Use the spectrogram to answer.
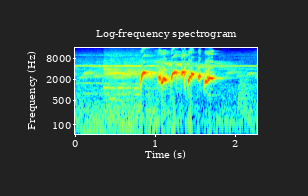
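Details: Red-whiskered bulbul giving a 'double' song of the fik-jik-fok style, used to teach young birds to copy. One quick phrase of about six bright, slurred whistled notes, each falling in pitch, over faint background hiss.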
